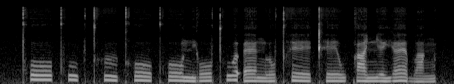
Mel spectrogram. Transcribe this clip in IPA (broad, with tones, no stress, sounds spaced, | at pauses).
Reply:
kʰ oː˧ kʰ uː˧˩ k̚ t̪ʰ ɯː˧˩ kʰ oː˧˩ kʰ oː˧˩ n j oː˧ t̪ʰ u˥˨ ə̯ ʔ ɛː˧˩ ŋ l o˧˥ t̪ʰ eː˧˩ kʰ eː˧ w k a˧ ɲ e˩ j ɛː˥˨ b a˩˧ ŋ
